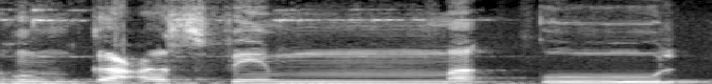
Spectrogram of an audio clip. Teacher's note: تو یہاں پر میم ساکن کا اظہار ہوگا، آپ یہاں غنہ کر رہے ہیں، یہ نہیں ہوتا ہے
